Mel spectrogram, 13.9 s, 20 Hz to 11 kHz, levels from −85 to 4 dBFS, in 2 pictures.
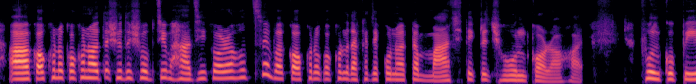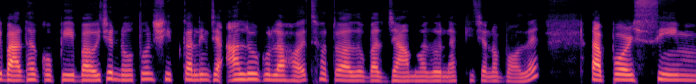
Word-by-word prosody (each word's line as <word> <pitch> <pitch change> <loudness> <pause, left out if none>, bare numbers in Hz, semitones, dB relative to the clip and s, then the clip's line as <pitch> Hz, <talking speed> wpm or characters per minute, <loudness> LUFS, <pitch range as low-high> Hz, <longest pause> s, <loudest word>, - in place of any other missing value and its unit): আ - - +13 0.2
কখনো, 250 +4 +5
কখনো 280 +2 +1
হয়তো 275 +1 +3
শুধু 270 -1 -2
সবজি 270 +1 -1
ভাজি 230 +1 0
করা 260 +1 +3
হচ্ছে 290 - -9
বা 250 - +4
কখনো, 240 +3 0
কখনো 240 +2 -4
দেখা 215 +1 -2
যায় 220 - -3
কোন 225 - -1
একটা 215 - -1 0.2
মাছতে 175 +7 0
একটু 210 - -4
ঝোল 190 0 -1 0.2
করা 140 -5 -1
হয়। - - -8 0.6
ফুলকপি, 225 -3 +1
বাঁধাকপি 195 0 +1
বা 190 - +4
ওই 185 - -1
যে 245 - +4
নতুন 195 +4 -4
শীতকালীন 210 -2 -2
যে - - +3 0.2
আলুগুলা 205 -2 +2
হয়, 175 +1 -1
ছোট 220 -2 -8 0.2
আলু 175 0 -2
বা 175 - +3 0.2
জাম 165 -2 0
আলু 165 +1 -4
না 165 - -5
কি - - -22
যেন 175 -2 -6 0.2
বলে। 145 +1 -5 0.6
তাপ্পর 205 +1 +5 0.3
সিম, 205 -4 -1
210 Hz, 180 wpm, -23 LUFS, 185-240 Hz, 0.6 s, আ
